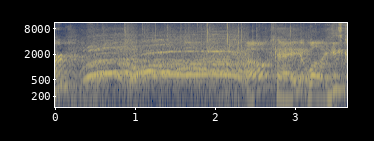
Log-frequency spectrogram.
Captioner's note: audience cheers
